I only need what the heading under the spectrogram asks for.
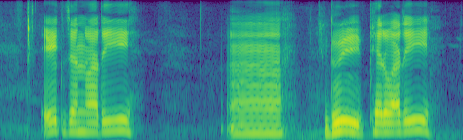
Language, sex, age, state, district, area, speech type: Nepali, female, 60+, West Bengal, Kalimpong, rural, spontaneous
